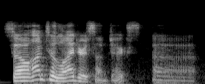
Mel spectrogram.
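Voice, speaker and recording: A man's voice: fairly high pitch, big pitch swings, normal speed, bright, forceful tone, slightly rough. A man chatting casually about politics in a group, easing into points hesitantly with mild exclamations. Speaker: podcast panelist. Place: group internet voice call. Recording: dull lo-fi online voice call.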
